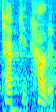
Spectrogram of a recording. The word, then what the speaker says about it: tachycardic: heart is generally in good shape but is tachycardic is how you say it yeah the tachycardia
